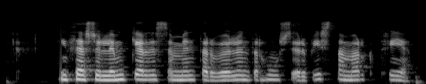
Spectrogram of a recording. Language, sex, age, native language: Icelandic, female, 30-39, Icelandic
